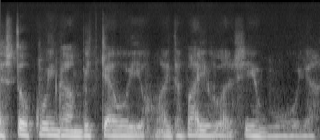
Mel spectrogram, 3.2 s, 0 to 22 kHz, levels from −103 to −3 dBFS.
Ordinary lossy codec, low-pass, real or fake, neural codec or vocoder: none; 19.8 kHz; fake; codec, 44.1 kHz, 7.8 kbps, DAC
